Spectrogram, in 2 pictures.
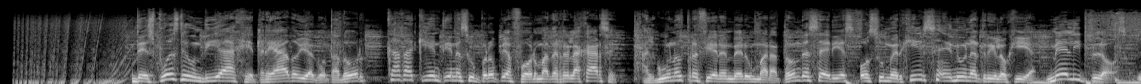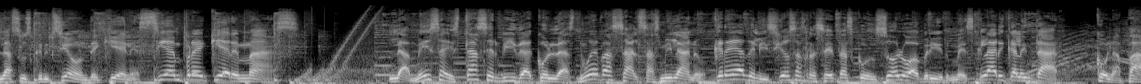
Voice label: spanish latin american commercial; Dominican Republic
